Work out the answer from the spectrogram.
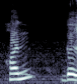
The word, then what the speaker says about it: Hangul: Hangul. Hangu. Good. Like, No, cook is spelled as Gook.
